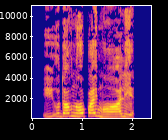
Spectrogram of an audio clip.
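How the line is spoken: Whiny tearful voice. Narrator (Russian): плаксивым голосом отозвался Мишка

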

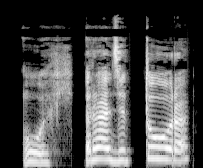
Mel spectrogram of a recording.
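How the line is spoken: Groaning. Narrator (Russian): простонал Рыбьенок

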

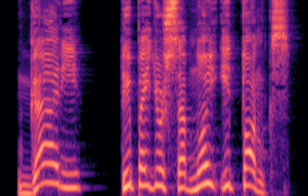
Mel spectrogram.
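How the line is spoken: Shout over shrieking. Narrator (Russian): крикнула миссис Уизли поверх нескончаемого визга

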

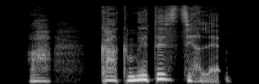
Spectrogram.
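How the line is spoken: Whispered question. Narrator (Russian): спросил шепотом Дырка

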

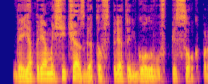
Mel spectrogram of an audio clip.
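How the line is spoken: Grumbling. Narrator (Russian): проворчал Евгений

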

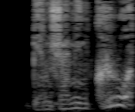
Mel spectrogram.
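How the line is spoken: Exclaimed. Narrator (Russian): воскликнул Константин

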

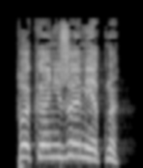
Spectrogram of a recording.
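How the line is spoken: Amused snort. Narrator (Russian): хмыкнул мальчик с пальчик

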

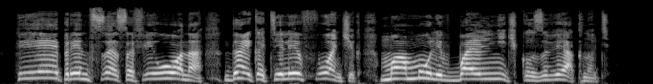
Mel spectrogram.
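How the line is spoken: Flattered nasal shout. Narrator (Russian): Вертлявый, польщенный одобрением товарищей, гнусаво прокричал

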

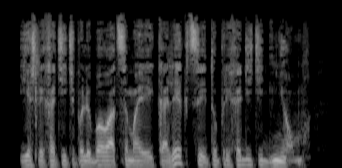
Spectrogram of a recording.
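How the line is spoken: Irritated, raised voice. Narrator (Russian): раздраженно повысил голос Муравейчик

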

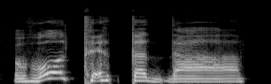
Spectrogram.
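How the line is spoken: Laughing loudly. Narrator (Russian): захохотал Сморкала

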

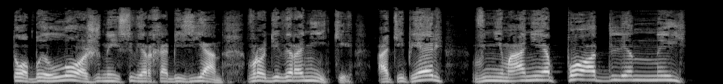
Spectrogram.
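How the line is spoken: Shouted. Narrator (Russian): крикнул кому-то за пределами кадра

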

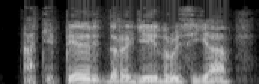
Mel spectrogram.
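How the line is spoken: Exclamation. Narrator (Russian): воскликнул Паганель

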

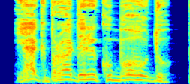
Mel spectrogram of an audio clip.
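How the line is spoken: Hoarse wheeze. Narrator (Russian): просипел он

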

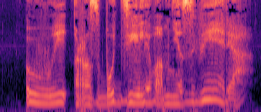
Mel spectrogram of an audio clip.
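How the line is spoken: Through gritted teeth. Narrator (Russian): сообщил кот сквозь зубы

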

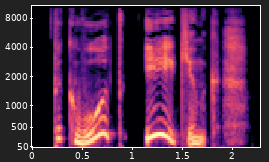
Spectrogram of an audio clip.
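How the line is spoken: Purring. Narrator (Russian): промурлыкал

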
